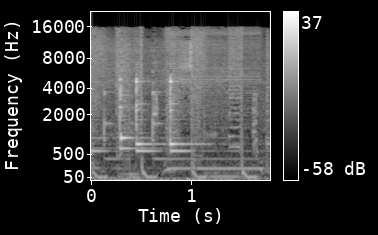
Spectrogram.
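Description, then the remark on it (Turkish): A telephone rings on another line, a short electronic ringtone of bright repeating tones that pulses steadily for a couple of seconds, clear with no voices over it. “Ay öbür hat çalıyor pardon Kamal'ı biraz bekle çeker.”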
